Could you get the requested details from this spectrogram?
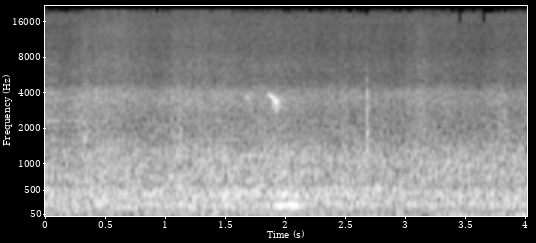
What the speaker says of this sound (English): We are releasing the bees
